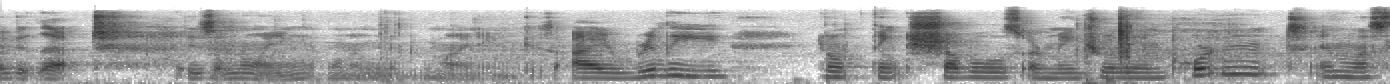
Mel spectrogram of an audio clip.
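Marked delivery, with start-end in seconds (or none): 0.0-2.8 real whispered apology, all breath; hushed breathy aside to viewers. Real, not acted. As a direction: whisper it close to the mic. Apologises while mining noise.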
